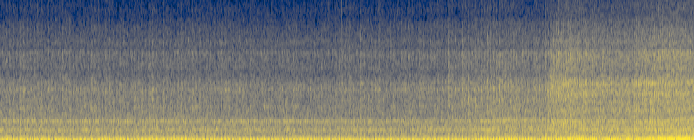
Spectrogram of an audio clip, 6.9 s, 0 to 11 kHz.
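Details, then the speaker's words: 1968 Case 580CK backhoe, 188D diesel, just rebuilt after seizing from rain ingress; testing shuttle and transmission gears: rough, uneven lumpy idle, barely picks up when revved; owner says it really needs injectors. "Well, it runs not very good. I will say that it really needs injectors"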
